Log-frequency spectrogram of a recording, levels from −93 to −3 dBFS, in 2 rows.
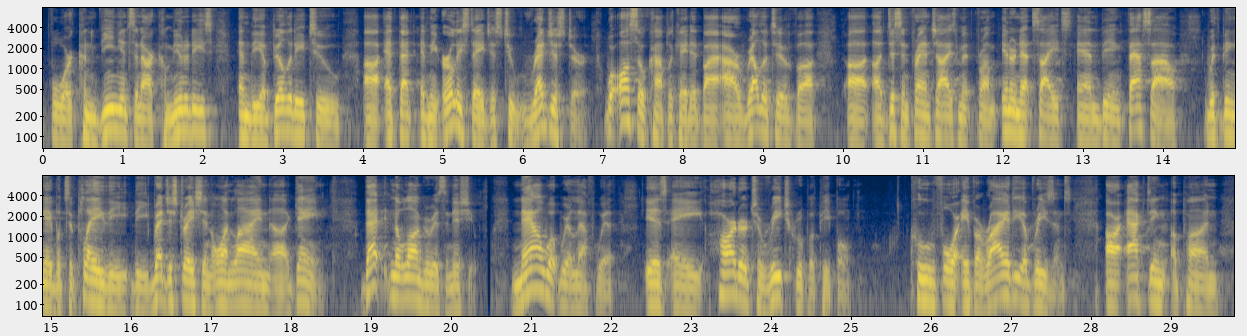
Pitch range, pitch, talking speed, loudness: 90-115 Hz, 100 Hz, 145 wpm, -16 LUFS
